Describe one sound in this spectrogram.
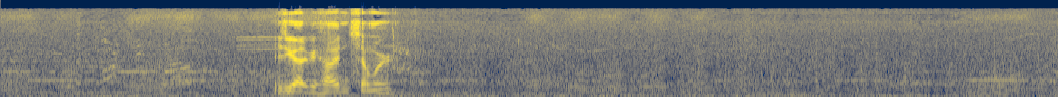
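A motorcycle engine hums and revs steadily.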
